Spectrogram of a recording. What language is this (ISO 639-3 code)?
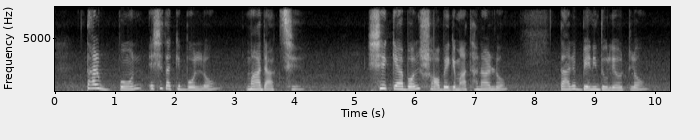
ben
